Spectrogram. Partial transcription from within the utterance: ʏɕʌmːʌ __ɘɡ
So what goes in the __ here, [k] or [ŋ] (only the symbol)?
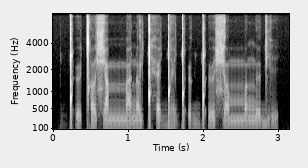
ŋ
